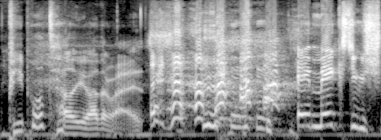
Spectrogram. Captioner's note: laughs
